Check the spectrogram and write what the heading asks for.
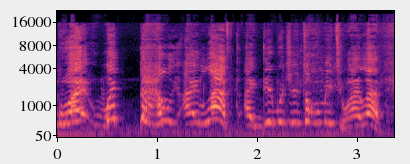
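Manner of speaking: high-pitched indignant teacher; mock outraged protest. Teacher protesting to the officer, mock outrage.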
